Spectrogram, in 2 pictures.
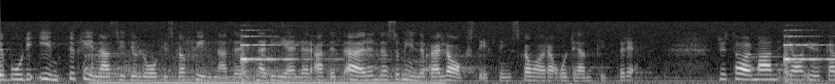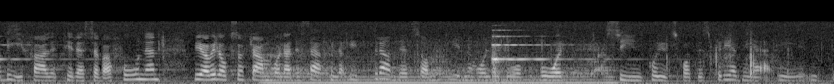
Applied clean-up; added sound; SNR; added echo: none; Musical instrument + Piano; 3 dB; none.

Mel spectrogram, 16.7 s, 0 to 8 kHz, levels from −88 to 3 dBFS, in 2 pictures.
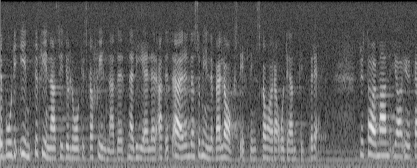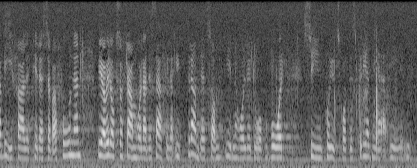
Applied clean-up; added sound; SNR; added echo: none; none; none; none.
